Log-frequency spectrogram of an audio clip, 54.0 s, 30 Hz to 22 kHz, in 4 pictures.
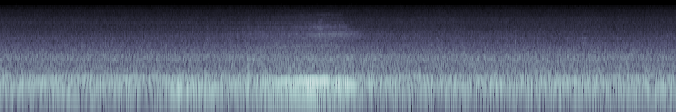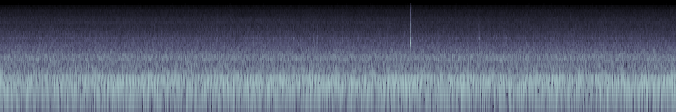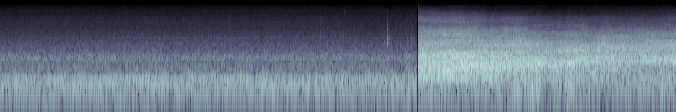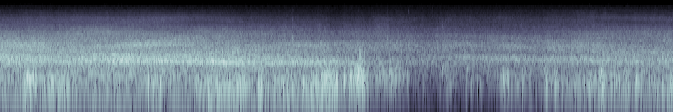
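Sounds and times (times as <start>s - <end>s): steady low rumble: 35.2s - 54.0s
loud broad rushing noise: 35.4s - 54.0s.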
